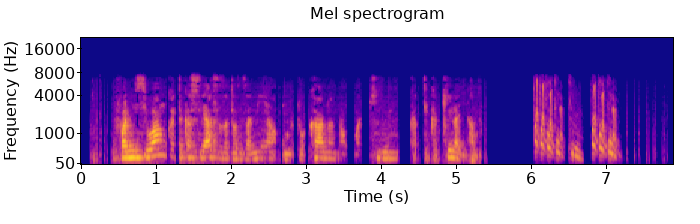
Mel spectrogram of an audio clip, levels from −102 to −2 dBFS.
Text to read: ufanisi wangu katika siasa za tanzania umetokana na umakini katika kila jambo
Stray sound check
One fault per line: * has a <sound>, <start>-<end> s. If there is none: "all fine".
* has a chirp, 6.0-7.2 s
